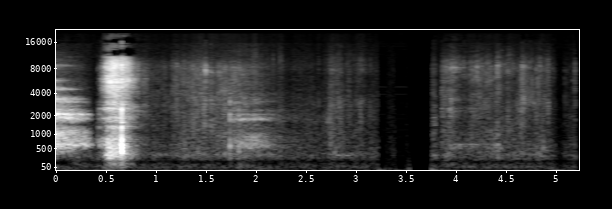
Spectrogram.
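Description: A quick inward breath, then one sharp explosive sneeze, followed by soft sniffing and breathing in a quiet room.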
